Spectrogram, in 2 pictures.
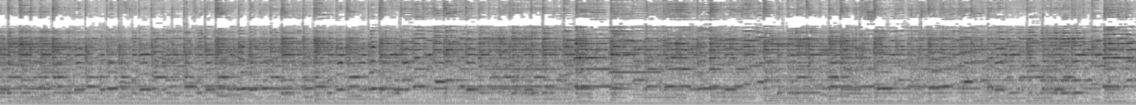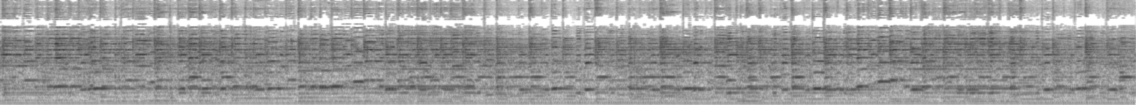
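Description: Live traditional tune on fiddle, button accordion and acoustic guitar. Fiddle and accordion play a quick melody together over strummed guitar chords, steady throughout.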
